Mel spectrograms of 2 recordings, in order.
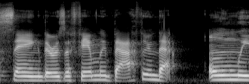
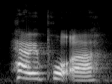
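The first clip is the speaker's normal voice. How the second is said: put-on British accent; 5 semitones higher than usual. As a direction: say Harry Potter with a British accent. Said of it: "do it in a British accent".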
